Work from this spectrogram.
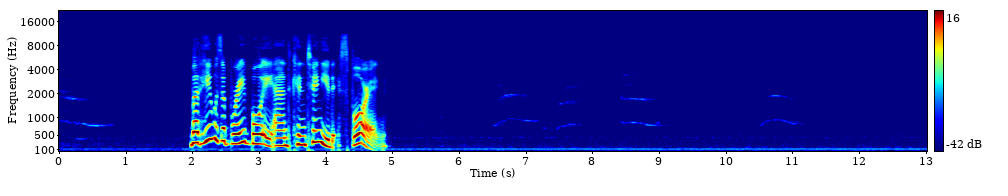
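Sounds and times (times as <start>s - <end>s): cat meowing: 0.0s - 0.8s, 6.6s - 9.1s, 10.6s - 11.2s
low steady hum: 0.7s - 13.0s.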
